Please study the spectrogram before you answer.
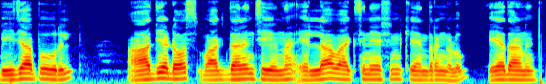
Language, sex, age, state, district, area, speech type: Malayalam, male, 60+, Kerala, Kozhikode, urban, read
